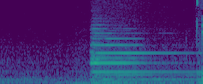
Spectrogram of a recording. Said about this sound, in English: Oh yeah, there it is. There's the bell. Can you hear it? Can you hear it? It happens all the time.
